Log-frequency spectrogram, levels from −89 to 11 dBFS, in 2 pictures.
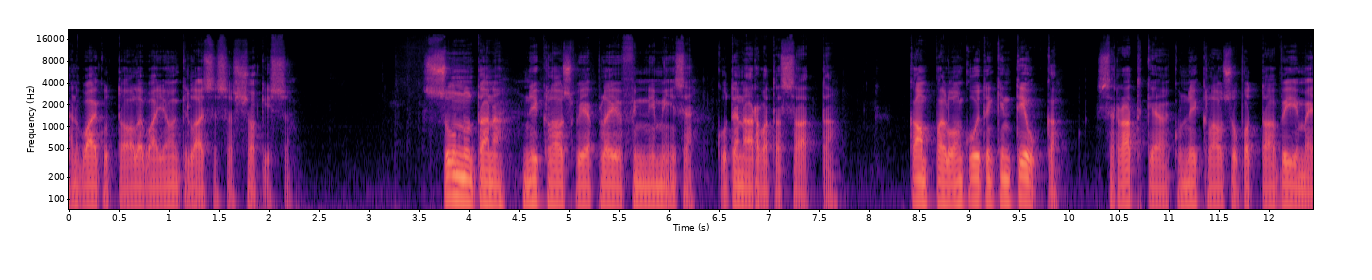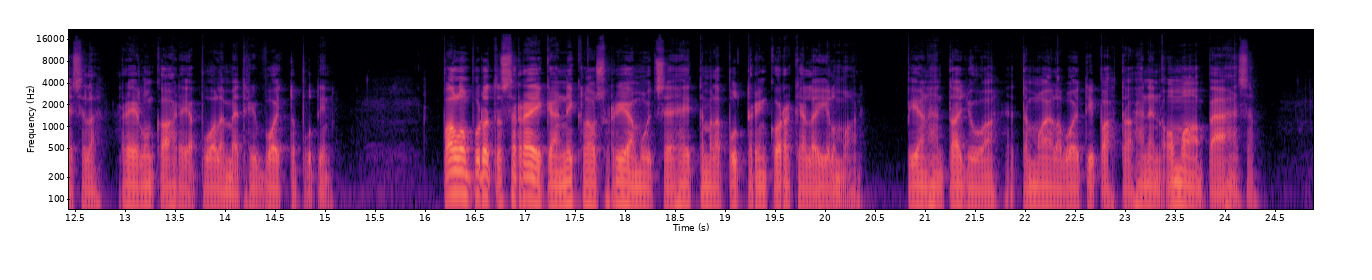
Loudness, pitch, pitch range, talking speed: -25 LUFS, 80 Hz, 70-85 Hz, 110 wpm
